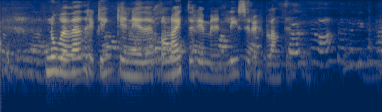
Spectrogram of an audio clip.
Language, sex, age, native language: Icelandic, female, 13, Icelandic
